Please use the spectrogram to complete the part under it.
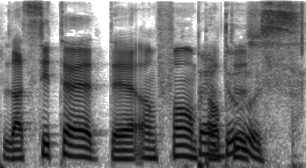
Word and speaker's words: La Cité des Enfants Perdus: La Cité des Enfants Perdus.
